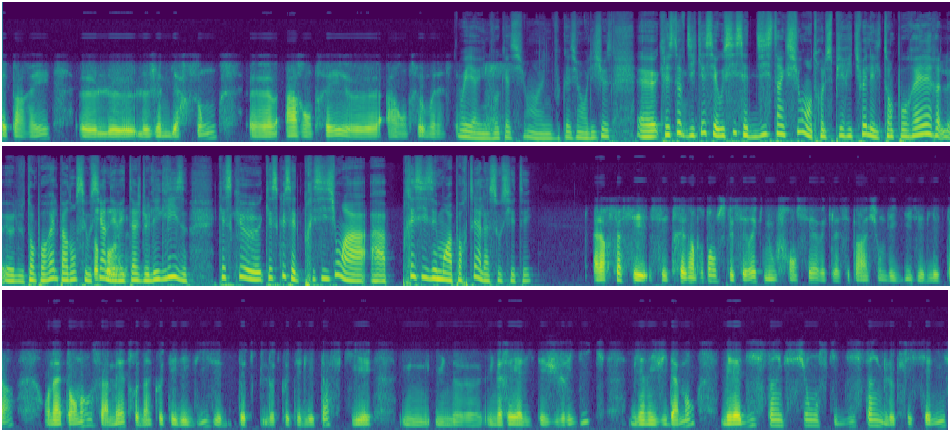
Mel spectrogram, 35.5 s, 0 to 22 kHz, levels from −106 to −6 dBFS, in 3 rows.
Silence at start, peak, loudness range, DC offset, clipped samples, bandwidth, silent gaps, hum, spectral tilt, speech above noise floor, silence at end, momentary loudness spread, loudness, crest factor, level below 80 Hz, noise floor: 0 s; -4 dBFS; 8 LU; under 0.1%; under 0.1%; 16 kHz; none; none; -5.5 dB/octave; 46 dB; 0 s; 13 LU; -26 LUFS; 22 dB; -46 dBFS; -71 dBFS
